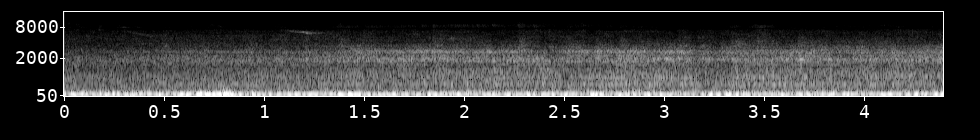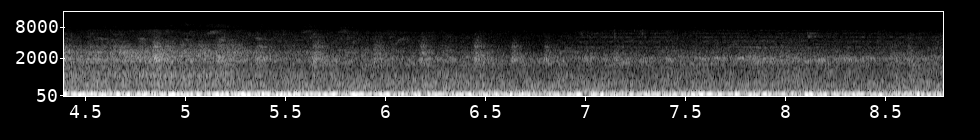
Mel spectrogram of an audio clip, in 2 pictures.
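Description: Norfolk Southern double-stack intermodal freight cars rolling steadily across a bridge: a continuous low rumble, with a faint high wheel squeal in the middle and light clicking of wheels over the rail joints later on.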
